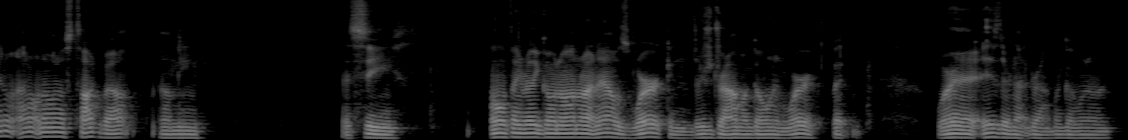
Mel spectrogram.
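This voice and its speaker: Very deep-voiced man vlogging with sore throat. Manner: rambling, halting, with many restarts and fillers. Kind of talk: casual vlog monologue.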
